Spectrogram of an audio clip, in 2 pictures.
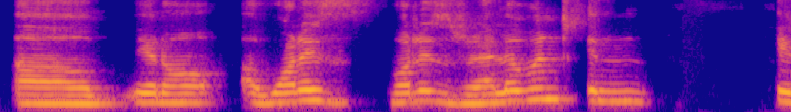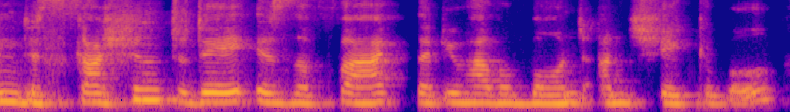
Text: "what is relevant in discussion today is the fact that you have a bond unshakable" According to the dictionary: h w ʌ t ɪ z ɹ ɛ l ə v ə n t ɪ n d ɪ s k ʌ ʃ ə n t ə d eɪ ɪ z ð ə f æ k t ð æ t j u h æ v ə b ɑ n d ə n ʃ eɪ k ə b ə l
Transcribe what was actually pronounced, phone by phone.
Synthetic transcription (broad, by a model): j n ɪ t ɪ z ɹ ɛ l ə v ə n t ɪ n d ɪ s k ʌ ʃ ə n t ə d eɪ ɪ z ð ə f æ k t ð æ t j u h æ v ə b ɑ n d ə n ʃ eɪ k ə b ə l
